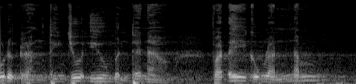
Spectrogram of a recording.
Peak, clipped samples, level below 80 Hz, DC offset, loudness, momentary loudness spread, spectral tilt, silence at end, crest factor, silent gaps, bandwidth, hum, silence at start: -10 dBFS; under 0.1%; -40 dBFS; 0.2%; -28 LUFS; 12 LU; -6.5 dB/octave; 0 s; 18 dB; none; 18 kHz; none; 0 s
